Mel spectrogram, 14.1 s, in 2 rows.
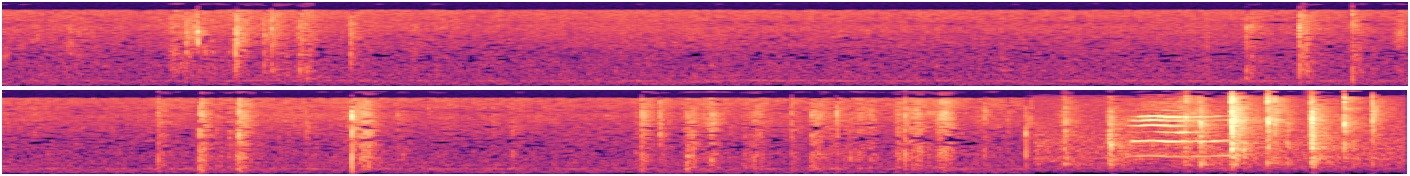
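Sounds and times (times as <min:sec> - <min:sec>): cat meowing: 0:12.6 - 0:13.4.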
